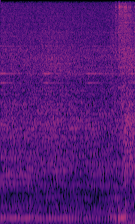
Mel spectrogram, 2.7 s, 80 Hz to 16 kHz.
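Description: A Volvo 850 GLT engine runs steadily nearby with a noticeable misfire and poor throttle response, giving a rough, uneven drone that swells slightly near the end.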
